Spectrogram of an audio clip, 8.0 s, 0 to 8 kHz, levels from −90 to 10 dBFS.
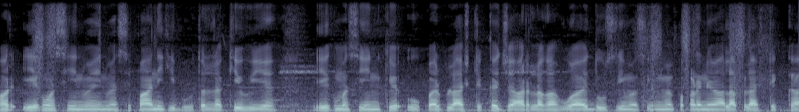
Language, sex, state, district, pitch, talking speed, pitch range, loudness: Hindi, male, Odisha, Malkangiri, 110 Hz, 215 wpm, 110-115 Hz, -18 LUFS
